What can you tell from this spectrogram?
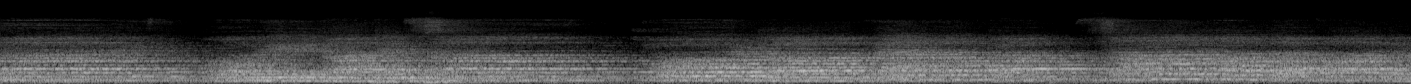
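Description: A church congregation singing a hymn together, in phrases of about four seconds with short breaks between them.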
